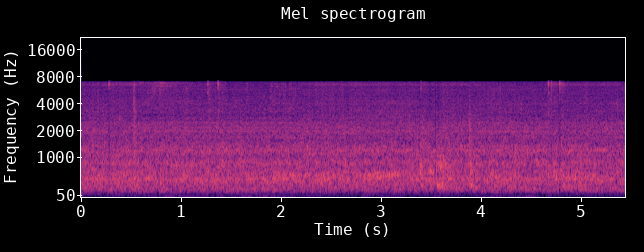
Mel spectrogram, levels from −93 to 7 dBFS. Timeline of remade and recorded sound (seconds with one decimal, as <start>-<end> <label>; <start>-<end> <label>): 0.0-0.6 remade; 0.6-2.2 recorded; 2.2-4.0 remade; 4.0-4.7 recorded; 4.7-5.4 remade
